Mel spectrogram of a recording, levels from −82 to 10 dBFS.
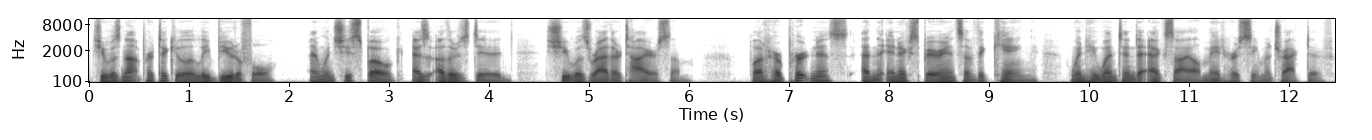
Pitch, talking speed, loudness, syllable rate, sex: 95 Hz, 165 wpm, -18 LUFS, 5.3 syllables/s, male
